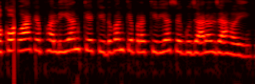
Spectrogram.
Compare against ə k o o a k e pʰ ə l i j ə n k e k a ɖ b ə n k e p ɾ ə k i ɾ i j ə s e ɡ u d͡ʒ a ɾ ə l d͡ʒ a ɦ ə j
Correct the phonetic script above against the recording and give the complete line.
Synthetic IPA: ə k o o a k e pʰ ə l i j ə n k e k i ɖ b ə n k e p ɾ ə k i ɾ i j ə s e ɡ u d͡ʒ a ɾ ə l d͡ʒ a ɦ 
